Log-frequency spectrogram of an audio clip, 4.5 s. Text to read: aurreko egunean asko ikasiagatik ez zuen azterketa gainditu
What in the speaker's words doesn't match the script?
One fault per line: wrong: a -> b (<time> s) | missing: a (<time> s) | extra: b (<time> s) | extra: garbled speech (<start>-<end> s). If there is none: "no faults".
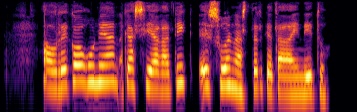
missing: asko (1.5 s)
